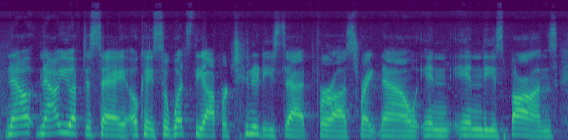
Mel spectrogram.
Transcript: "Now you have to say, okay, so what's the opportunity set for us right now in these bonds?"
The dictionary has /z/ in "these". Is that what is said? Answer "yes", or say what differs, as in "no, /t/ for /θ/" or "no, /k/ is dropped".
yes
